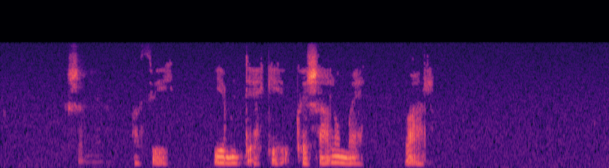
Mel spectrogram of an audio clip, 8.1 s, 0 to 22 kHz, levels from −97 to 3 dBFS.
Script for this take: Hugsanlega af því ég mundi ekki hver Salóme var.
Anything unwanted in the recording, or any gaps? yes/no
no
